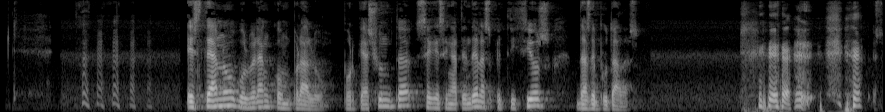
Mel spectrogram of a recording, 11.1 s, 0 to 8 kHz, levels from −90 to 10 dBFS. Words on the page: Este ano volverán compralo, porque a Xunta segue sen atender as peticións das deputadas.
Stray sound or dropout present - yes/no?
yes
